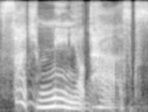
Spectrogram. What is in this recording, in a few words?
Female; baldurs1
